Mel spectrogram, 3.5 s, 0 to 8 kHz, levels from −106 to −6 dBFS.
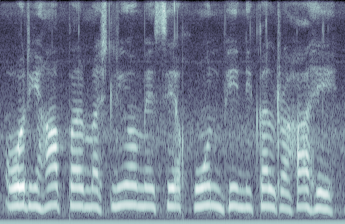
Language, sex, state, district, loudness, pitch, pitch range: Hindi, female, Madhya Pradesh, Bhopal, -19 LUFS, 240 Hz, 230-250 Hz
